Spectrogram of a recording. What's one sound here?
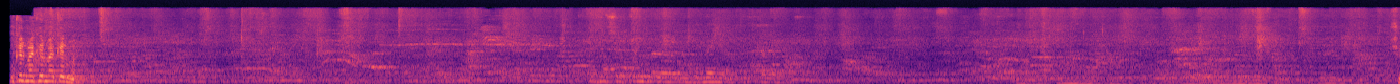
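Several children and adults talk close by.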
